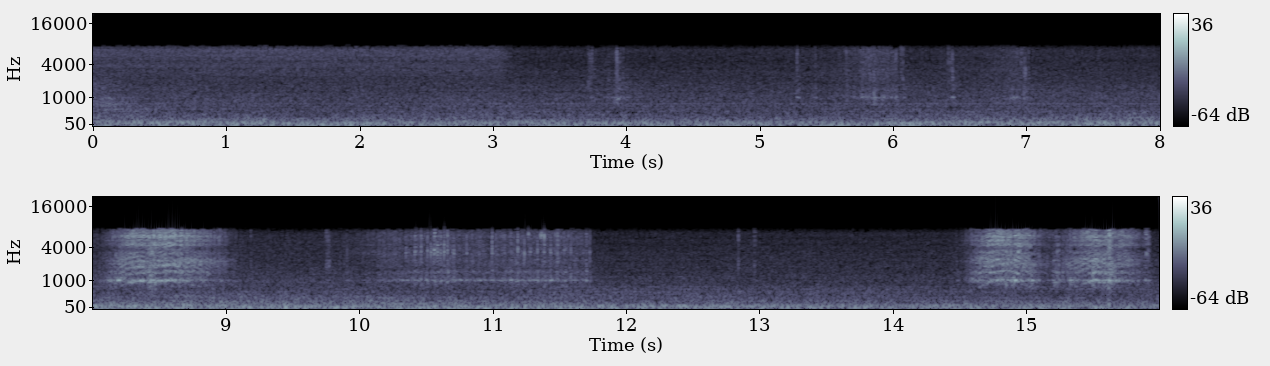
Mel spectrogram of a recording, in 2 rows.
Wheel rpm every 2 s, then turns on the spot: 0, 0, 0, 10, 30, 20, 0, 40.
10-12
